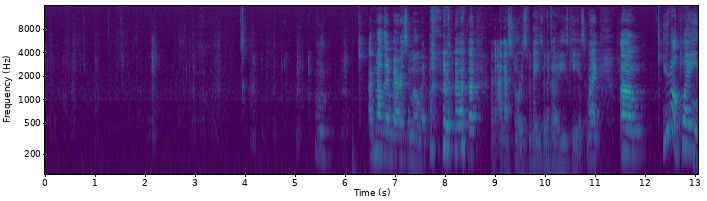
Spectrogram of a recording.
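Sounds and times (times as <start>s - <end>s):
person chewing: 0.0s - 6.4s.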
